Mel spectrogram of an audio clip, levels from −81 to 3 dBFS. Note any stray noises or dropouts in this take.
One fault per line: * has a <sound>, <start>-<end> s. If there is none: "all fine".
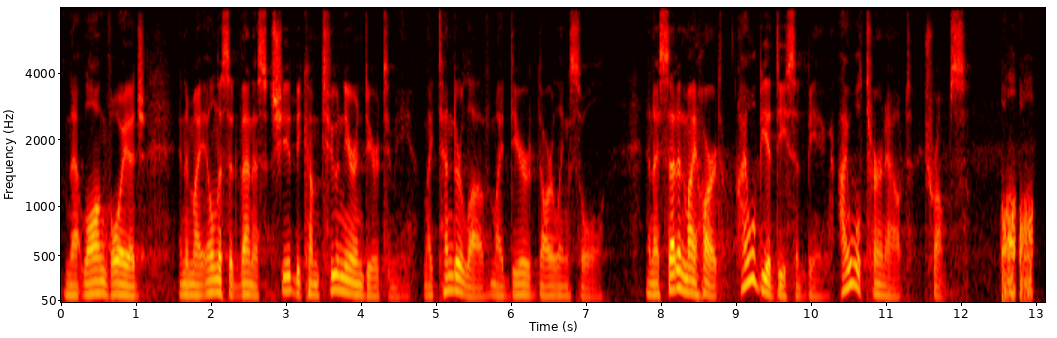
* has a laugh, 12.5-13.0 s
